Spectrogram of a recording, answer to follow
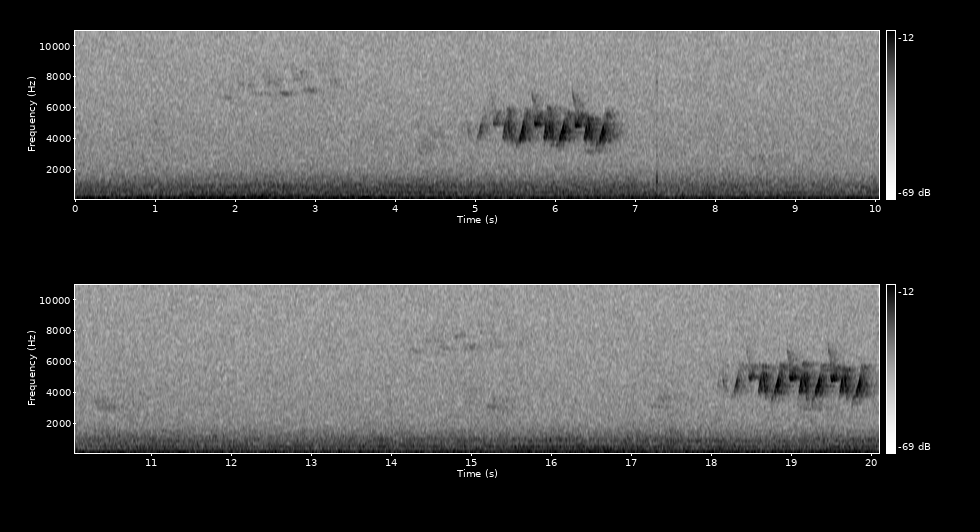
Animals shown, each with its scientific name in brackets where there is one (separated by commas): Blackburnian Warbler (Setophaga fusca), Common Yellowthroat (Geothlypis trichas)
